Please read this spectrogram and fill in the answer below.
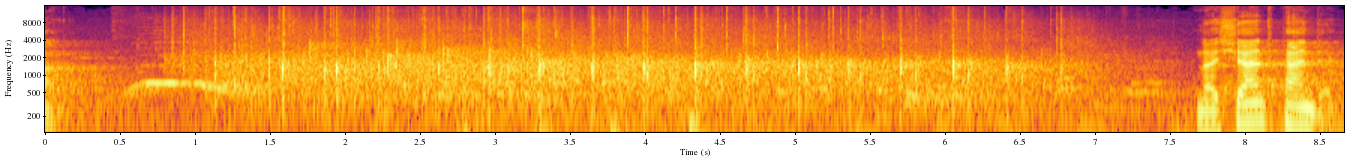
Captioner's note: applause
